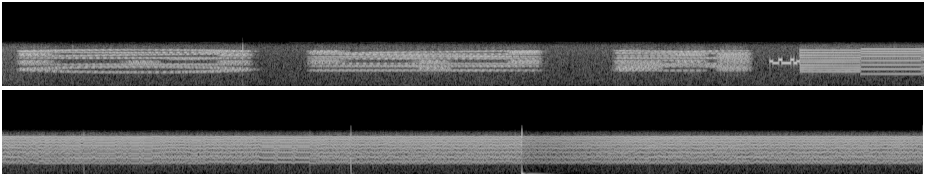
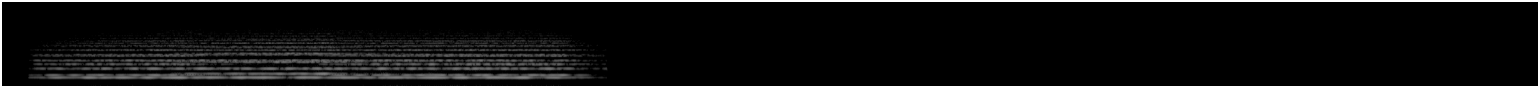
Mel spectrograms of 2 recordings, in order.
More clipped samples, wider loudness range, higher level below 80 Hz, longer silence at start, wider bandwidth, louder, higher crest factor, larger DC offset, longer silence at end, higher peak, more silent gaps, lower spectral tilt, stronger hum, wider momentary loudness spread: neither; second, 3 LU vs 7 LU; first, -58 dBFS vs -84 dBFS; second, 0 s vs 0.25 s; second, 4 kHz vs 16 kHz; first, -16 LUFS vs -40 LUFS; about the same, 16 dB vs 16 dB; neither; second, 0 s vs 9.3 s; first, -2 dBFS vs -28 dBFS; neither; second, 0.5 dB/octave vs -1 dB/octave; neither; second, 4 LU vs 9 LU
